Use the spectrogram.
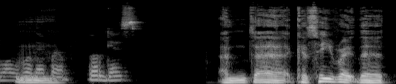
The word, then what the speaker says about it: Borges: Oh, you mean Borges? Yes. I think that's how you say it. I forgot the middle name or whatever. Borges.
